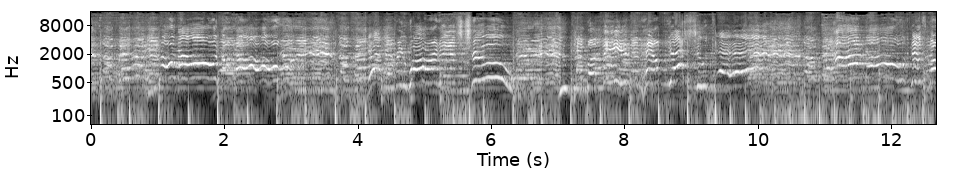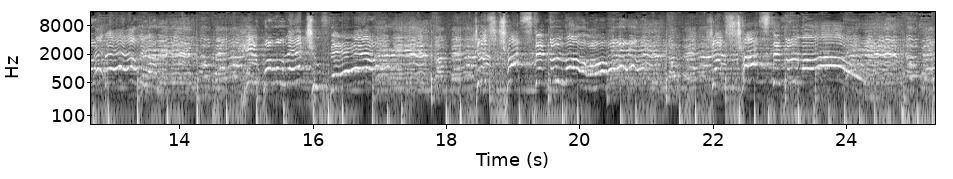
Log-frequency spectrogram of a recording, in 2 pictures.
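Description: Gospel praise team singing live, a woman leading at the front with the other voices backing her, over a steady instrumental accompaniment with a beat.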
